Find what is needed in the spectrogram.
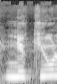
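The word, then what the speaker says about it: knuckle: देवर न्यूक्यूल walker, इसका मतलब यही है, के को आप साइलेंट रख सकते हो, न्यूक्यूल वॉकर का मतलब होता है थोड़ा सा टेढ़े होकर चलना, झुक कर चलना।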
